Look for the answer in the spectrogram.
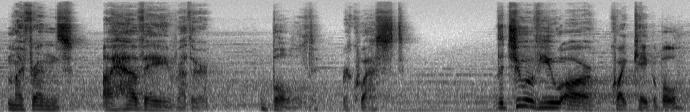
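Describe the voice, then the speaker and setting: An actor playing a noble, earnest young hero in a fantasy game, composed and measured in his speech. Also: lowish voice, lively intonation, big-room sound, faint music behind. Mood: earnest, grateful. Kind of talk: polished video game voice acting.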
